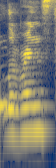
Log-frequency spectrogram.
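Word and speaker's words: Larenz: Do I say his name right? – Lorenz Tate. – I feel like Lorenzo. I don't know. Is it? – Don't do that. – Okay. – Lorenz.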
